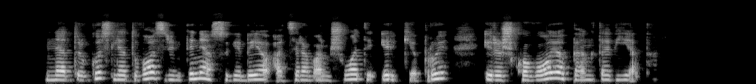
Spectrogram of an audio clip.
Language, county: Lithuanian, Kaunas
